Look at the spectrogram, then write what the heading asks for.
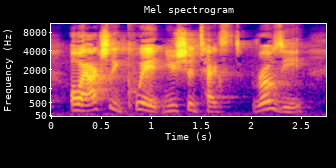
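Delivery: ordinary delivery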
